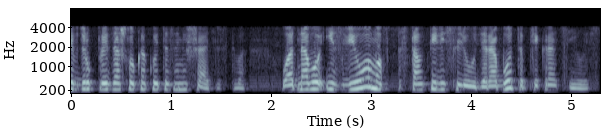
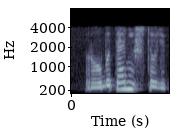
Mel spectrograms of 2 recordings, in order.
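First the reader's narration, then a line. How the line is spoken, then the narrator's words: Muttering. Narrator (Russian): пробормотал кто-то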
